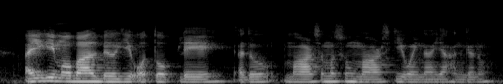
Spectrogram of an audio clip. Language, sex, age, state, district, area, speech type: Manipuri, male, 18-30, Manipur, Imphal West, rural, read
